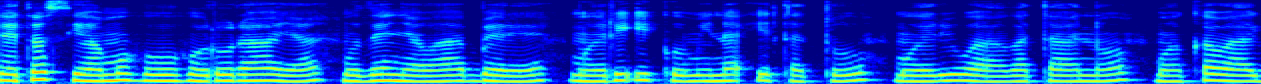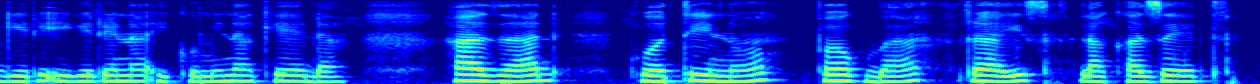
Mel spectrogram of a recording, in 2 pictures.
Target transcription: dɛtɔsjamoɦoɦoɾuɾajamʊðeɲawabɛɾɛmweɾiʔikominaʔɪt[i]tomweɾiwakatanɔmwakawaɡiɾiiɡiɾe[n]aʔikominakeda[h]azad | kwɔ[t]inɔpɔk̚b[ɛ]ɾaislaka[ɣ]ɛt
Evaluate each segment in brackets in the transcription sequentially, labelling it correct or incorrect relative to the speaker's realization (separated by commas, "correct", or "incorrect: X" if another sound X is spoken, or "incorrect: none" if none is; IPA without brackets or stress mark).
incorrect: a, correct, correct, correct, incorrect: a, incorrect: z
